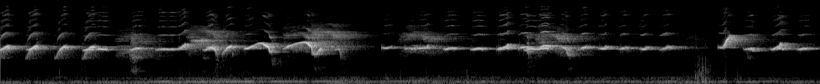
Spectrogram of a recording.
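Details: Adult cinnamon cockatiels, two birds singing to court a mate: series of clear repeated whistles interleaved with rising warbled flourishes and rougher chatter, with a brief pause before the whistling resumes.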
